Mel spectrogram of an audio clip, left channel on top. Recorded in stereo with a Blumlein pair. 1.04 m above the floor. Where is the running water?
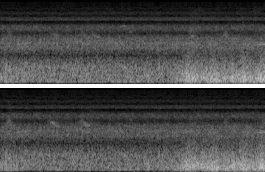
10° left.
